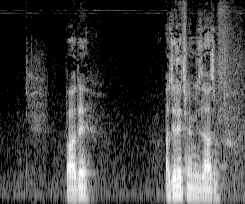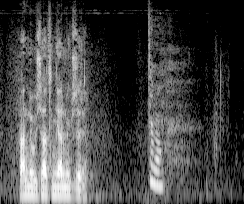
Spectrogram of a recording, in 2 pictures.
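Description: A man speaks tensely in short, low phrases nearby.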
